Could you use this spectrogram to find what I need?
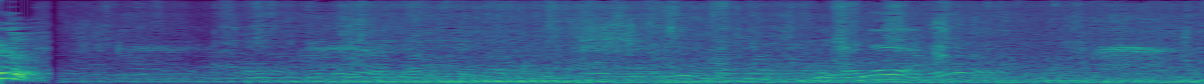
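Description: Footsteps scuff on pavement as several people walk.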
